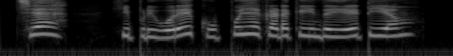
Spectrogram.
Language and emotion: Tamil, disgusted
